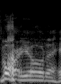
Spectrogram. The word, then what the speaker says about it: Mariota: Marcus Mariota. – It's so funny how everyone's taking these quarterback rankings so personally. – At least I pronounce his name correctly.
